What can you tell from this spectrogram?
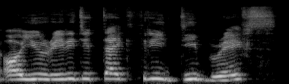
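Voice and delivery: normal talking voice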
